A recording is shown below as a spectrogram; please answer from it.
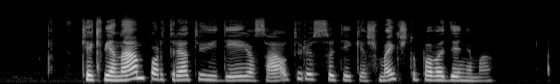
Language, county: Lithuanian, Alytus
